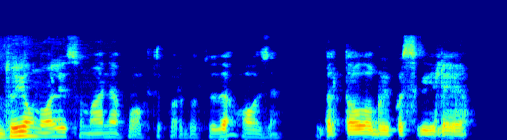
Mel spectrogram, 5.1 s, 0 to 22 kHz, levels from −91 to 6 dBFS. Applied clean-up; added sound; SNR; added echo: none; none; none; none.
